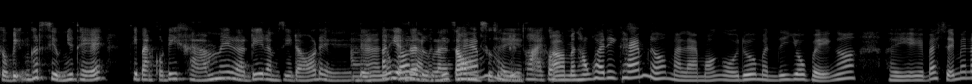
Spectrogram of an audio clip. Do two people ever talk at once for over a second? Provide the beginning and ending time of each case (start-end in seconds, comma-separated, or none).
3.5-5.6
